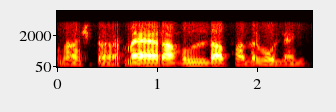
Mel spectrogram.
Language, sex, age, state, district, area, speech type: Punjabi, male, 45-60, Punjab, Gurdaspur, urban, conversation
